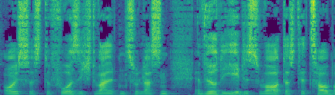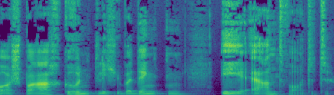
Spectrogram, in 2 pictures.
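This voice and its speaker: Male narrator, lower voice, steady scripted fantasy reading. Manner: even, measured reading. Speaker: audiobook narrator.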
